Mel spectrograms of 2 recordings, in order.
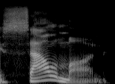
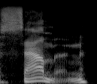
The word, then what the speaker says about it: salmon: But if you say salmon instead of salmon, a waiter at a restaurant might look a little confused.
